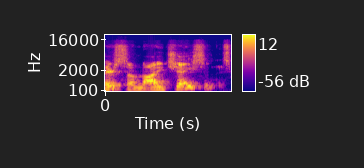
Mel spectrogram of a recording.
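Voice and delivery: ordinary talk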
